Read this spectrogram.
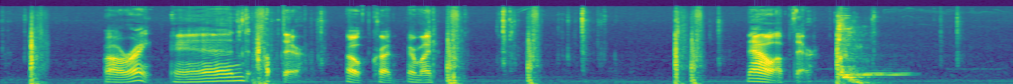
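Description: A young man talks with animation into a close headset microphone.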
